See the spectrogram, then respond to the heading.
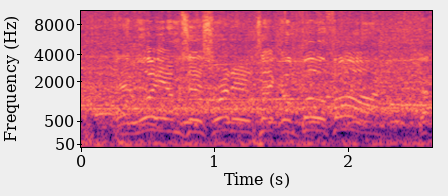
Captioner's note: crowd cheering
